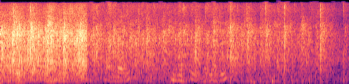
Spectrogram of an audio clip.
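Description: An audience breaks into applause one morning to welcome a visiting woman missionary as she comes up, a dense wash of clapping that is loudest for the first couple of seconds, then settles to a steadier, softer patter that carries on to the end.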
